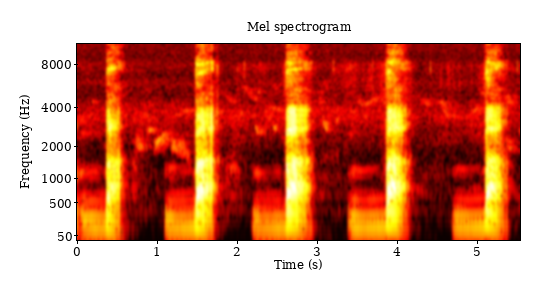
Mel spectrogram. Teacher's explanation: দুই ঠোটের ভেজা অংশ ভেজা অংশ মিলিত করে এভাবে উচ্চারণ করবেন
